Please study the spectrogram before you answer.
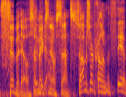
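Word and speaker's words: Thibodeau: Is it Thibido or Tibido? The nickname is Tibs, but you pronounce it Thibido.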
